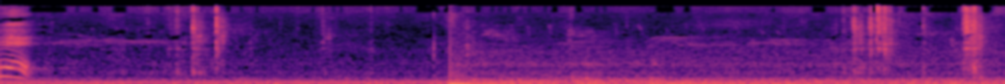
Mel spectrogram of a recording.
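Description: Low outdoor rumble that swells after a single knock about two seconds in, with a few faint clicks about a second in and again near the end.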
